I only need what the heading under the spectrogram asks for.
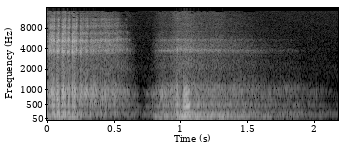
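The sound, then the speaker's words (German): A voice imitates comic-style snoring, a couple of rasping, snorting breaths with a brief pause between them. “also so schnarchend gibt's nur in Comics, oder?”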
